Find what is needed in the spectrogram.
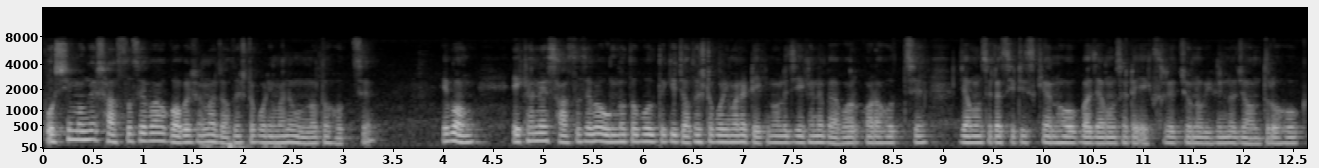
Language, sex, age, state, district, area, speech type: Bengali, male, 60+, West Bengal, Paschim Bardhaman, urban, spontaneous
